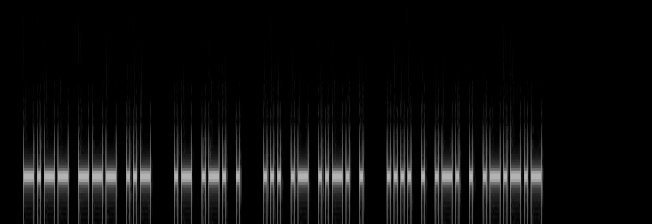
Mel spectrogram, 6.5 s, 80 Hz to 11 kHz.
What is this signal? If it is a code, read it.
Morse code, heard as a keyed tone, about 34 wpm, 700 Hz. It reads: YOU ARE SAFE HERE.
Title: Sentences from Top 900 Words 35wpm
